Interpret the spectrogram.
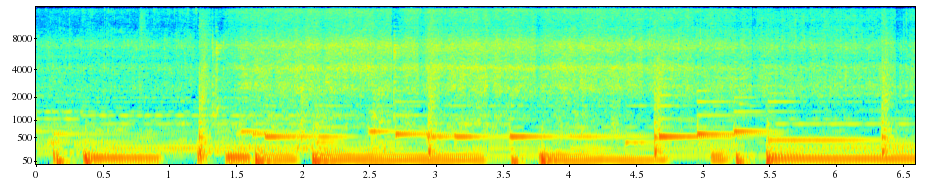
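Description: Chopped onion, chilli and curry leaves sizzling in hot oil in a pan as a metal ladle stirs them, over background music with held notes and a deep bass line.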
